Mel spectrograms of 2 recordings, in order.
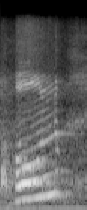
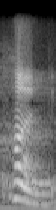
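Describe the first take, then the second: First: The vowel sounds like the one in 'hon'. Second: The vowel sounds like the one in 'hun'. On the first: "make sure it doesn't sound like hon" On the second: "it doesn't sound like hun either"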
